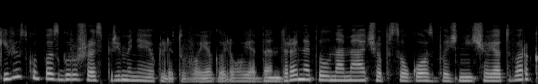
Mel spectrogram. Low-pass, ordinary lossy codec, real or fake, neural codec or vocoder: 7.2 kHz; AAC, 64 kbps; real; none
